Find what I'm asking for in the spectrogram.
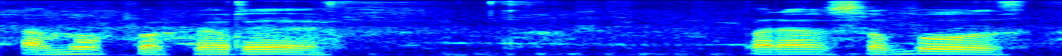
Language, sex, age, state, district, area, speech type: Odia, male, 18-30, Odisha, Malkangiri, urban, spontaneous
